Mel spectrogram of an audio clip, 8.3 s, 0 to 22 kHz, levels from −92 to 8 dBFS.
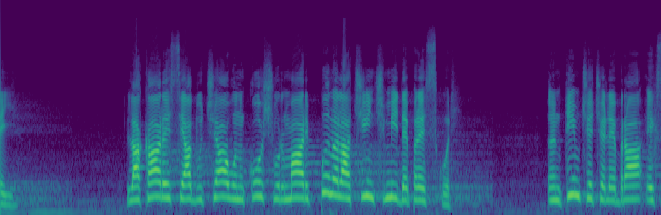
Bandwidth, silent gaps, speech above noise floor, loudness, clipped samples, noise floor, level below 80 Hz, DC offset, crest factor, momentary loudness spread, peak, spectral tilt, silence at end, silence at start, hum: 10.5 kHz; none; 41 dB; -22 LUFS; under 0.1%; -62 dBFS; -60 dBFS; under 0.1%; 18 dB; 12 LU; -4 dBFS; -6.5 dB/octave; 0.05 s; 0 s; none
